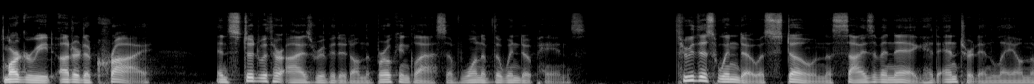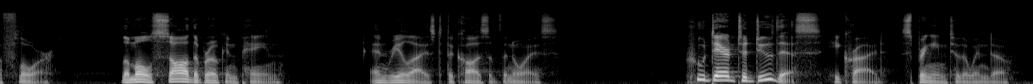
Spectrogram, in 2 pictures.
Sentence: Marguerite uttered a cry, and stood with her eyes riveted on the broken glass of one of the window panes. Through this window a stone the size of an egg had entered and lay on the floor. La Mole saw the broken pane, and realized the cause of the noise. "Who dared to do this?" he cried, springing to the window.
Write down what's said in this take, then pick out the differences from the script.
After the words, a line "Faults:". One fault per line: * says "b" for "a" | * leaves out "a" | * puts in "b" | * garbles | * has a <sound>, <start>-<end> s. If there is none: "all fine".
Marguerite uttered a cry, and stood with her eyes riveted on the broken glass of one of the window panes. Through this window a stone the size of an egg had entered and lay on the floor. La Mole saw the broken pane, and realized the cause of the noise. "Who dared to do this?" he cried, springing to the window.
Faults:
all fine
